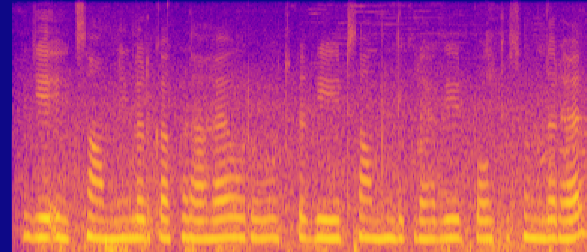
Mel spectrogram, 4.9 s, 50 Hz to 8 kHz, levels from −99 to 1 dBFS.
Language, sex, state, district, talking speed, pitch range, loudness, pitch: Hindi, female, Punjab, Pathankot, 220 wpm, 215-225 Hz, -13 LUFS, 220 Hz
